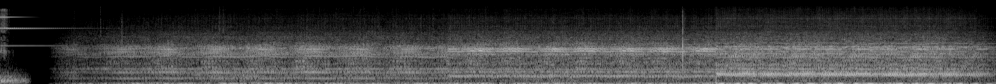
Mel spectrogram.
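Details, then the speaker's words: FAZUA e-bike drive in a sound-power measurement test, no tyre or wind noise: smooth, clean whine that rises in pitch and loudness as cadence increases, with no grinding; the motor runs normally. "nettement le moteur, qu’il devient plus bruyant lorsque la cadence augmente, mais c’est un son très agréable en fait."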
